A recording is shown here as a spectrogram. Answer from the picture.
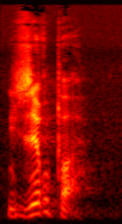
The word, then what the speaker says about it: Zilpah: And Laban gave unto his daughter Leah Zilpah, how do you say that? Zilpah.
